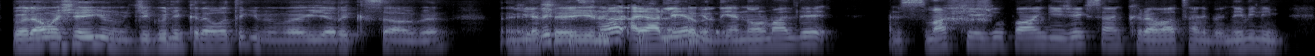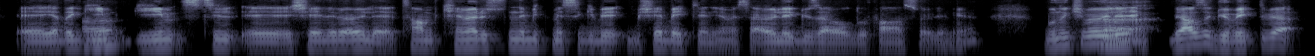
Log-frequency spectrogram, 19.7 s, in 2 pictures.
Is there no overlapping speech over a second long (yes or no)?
no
